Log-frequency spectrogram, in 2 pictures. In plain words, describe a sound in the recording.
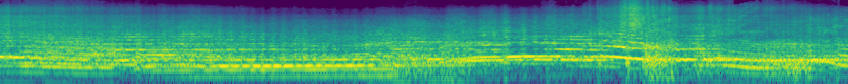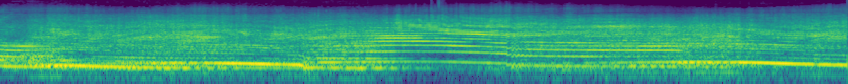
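Racing car engines roar and rev loudly, rising and falling in pitch as they pass by.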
